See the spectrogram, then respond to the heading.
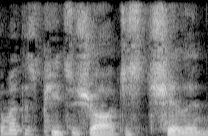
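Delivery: put-on loose, drunken, wasted-sounding speech. Retelling a phone call with a friend who's wasted: imitating a drunk friend. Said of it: "just the way he said it".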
